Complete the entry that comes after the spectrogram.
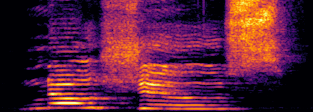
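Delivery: loud high stubborn shout. Acted. Toddler refusing her shoes, shouting high and loud.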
